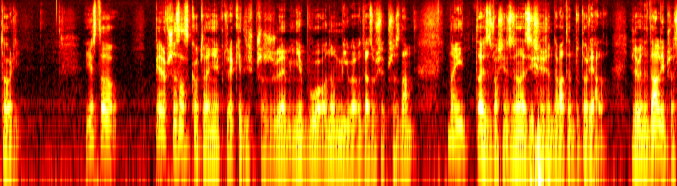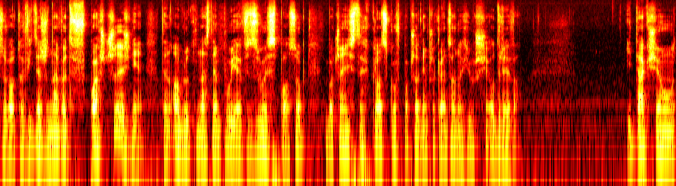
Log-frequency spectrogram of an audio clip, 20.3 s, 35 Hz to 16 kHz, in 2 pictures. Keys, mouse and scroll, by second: 0.7-2.7 middle drag, 5.7-7.4 middle drag, 8.9-10.7 drag, 13.8-15.5 middle drag, 16.5-18.5 drag.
